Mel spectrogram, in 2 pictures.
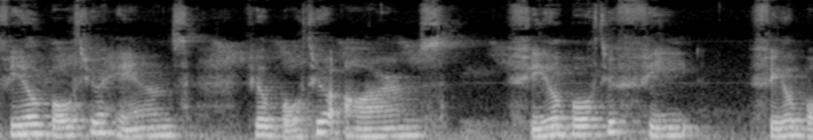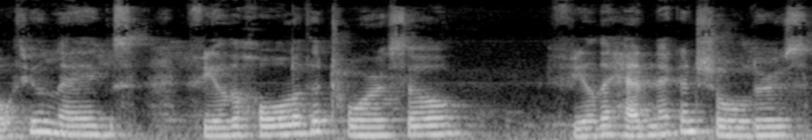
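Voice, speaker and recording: Gentle woman. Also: medium pitch, echoey room. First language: Danish. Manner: gentle and unhurried, with soft repeated guiding phrases. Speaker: healing and meditation teacher. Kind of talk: guided body-awareness talk.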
